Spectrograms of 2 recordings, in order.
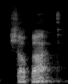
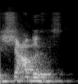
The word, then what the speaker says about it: Shabbat: And finally, the Ashkenazi would just say Shabbos. How Germanic. So whereas everyone else knows to put the emphasis on the right syllable, the emphasis on the right syllable, the Ashkenazi put the emphasis on the wrong syllable.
